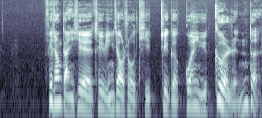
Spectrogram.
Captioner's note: speaks Mandarin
